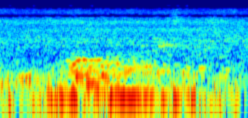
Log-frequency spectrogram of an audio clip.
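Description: A low voice holding one drawn-out note for about a second, over steady background noise.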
